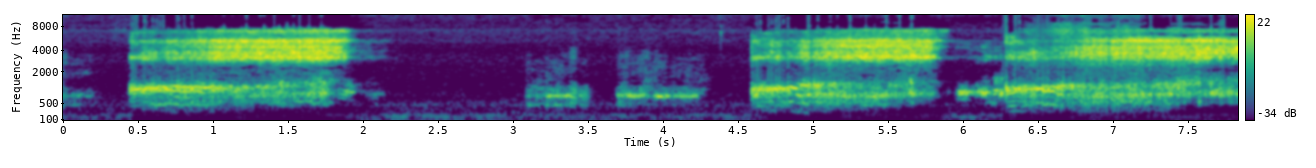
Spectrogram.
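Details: Loud, harsh rasping bursts on each inhalation with softer rattling between them, in a quiet room: heavy snoring.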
